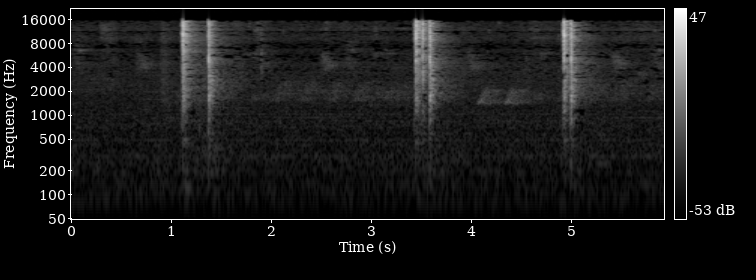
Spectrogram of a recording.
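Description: Short sharp clicks from work at an electrical breaker panel with a meter probe: a pair about a second in, another around three and a half seconds and another near five seconds. A faint brief tone sounds just after four seconds.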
